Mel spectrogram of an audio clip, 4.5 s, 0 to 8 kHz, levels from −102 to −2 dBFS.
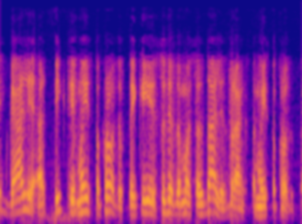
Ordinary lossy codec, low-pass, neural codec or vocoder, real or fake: AAC, 32 kbps; 7.2 kHz; none; real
